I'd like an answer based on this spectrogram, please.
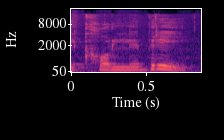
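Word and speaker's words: colibri: is of that but in sweden we say co libri so it's not just in that place where you actually say ko libri you say ko libre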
